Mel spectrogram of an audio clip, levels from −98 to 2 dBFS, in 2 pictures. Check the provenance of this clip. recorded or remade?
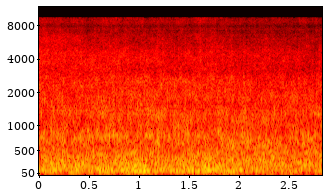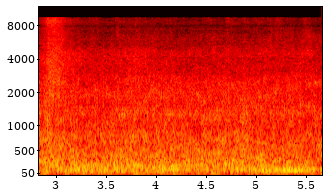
remade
